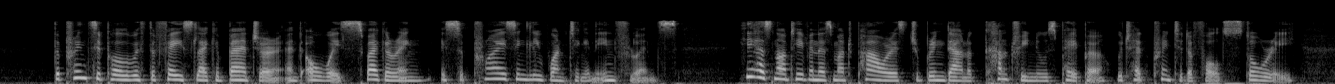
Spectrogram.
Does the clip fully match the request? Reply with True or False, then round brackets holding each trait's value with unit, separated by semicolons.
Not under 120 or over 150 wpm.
False (160 wpm)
